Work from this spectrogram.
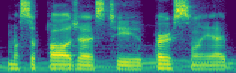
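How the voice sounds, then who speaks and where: A man voicing a doomed woman in an audio drama, resigned yet quietly hopeful, with a polite, halting manner. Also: on the low side, little pitch movement, natural voice. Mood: polite, grateful. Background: music.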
